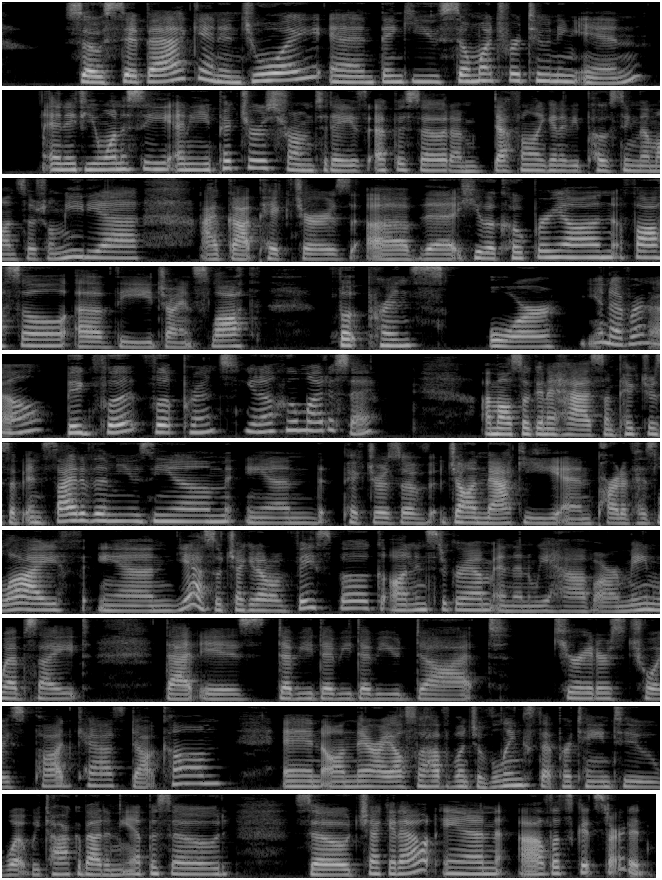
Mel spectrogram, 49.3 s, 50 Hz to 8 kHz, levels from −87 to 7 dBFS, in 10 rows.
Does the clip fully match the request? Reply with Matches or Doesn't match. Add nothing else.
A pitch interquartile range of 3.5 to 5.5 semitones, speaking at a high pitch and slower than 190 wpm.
Matches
